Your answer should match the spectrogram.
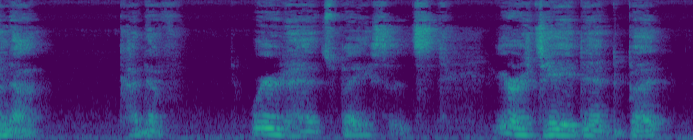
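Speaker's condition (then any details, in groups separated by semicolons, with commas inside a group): Spinocerebellar ataxia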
